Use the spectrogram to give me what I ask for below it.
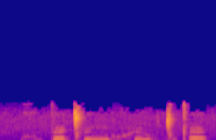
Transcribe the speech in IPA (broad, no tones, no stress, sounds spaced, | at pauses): x ṳ t ɛ ǀʰ y nː ɔ̤ h y l ṳ ɡ͡ǀ u tʼ ɛ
